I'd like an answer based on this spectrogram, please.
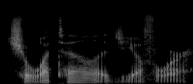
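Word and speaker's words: Chiwetel Ejiofor: one second show what tell el a geofor that sounds right i know his name is hard to say okay i had a google pronunciation with that one choitel a go4 who played baron mordo and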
